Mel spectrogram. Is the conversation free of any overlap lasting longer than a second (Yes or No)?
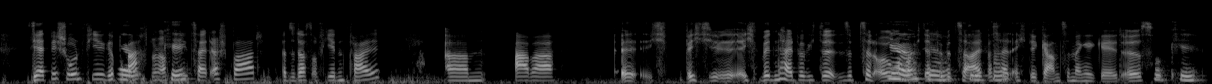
No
